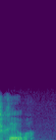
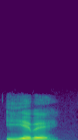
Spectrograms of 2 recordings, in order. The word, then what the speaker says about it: Yahvé: Lo que pasa es que no es correcto llamarle Jehová. No es Jehová. En la pronunciación del tetragrama o tetragrametrón es Yahvé. Yahvé o Yahvé. Yahvé o Yahvé, que es lo mismo. Esa parece ser que la auténtica pronunciación.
